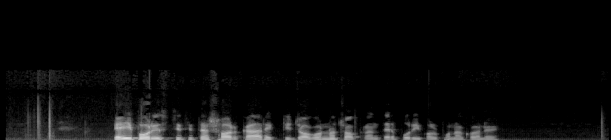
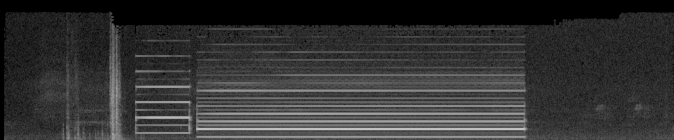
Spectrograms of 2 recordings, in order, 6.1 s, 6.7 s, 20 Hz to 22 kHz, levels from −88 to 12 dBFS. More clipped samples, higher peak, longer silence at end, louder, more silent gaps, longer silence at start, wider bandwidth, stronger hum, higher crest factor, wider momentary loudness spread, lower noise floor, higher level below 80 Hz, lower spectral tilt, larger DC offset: neither; first, 0 dBFS vs -6 dBFS; second, 1.15 s vs 1.45 s; second, -17 LUFS vs -12 LUFS; neither; first, 1.15 s vs 0.65 s; second, 5.2 kHz vs 18.5 kHz; first, 50 Hz at -55 dBFS vs none; first, 20 dB vs 10 dB; first, 24 LU vs 9 LU; first, -68 dBFS vs -53 dBFS; first, -52 dBFS vs -68 dBFS; first, -9.5 dB/octave vs 2.5 dB/octave; neither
